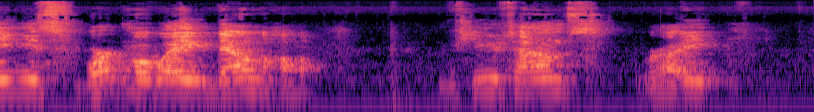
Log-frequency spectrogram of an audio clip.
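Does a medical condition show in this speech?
Yes: brain injury.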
